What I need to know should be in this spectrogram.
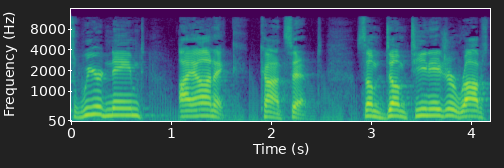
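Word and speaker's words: Ioniq: me jog your memory it's called the ionic and it's spelled i period O N IQ and I wish I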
